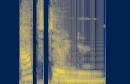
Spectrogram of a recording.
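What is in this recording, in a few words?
"afternoon", British English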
